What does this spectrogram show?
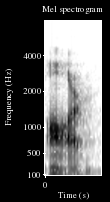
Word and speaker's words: are: Se escribe are, se pronuncia R.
